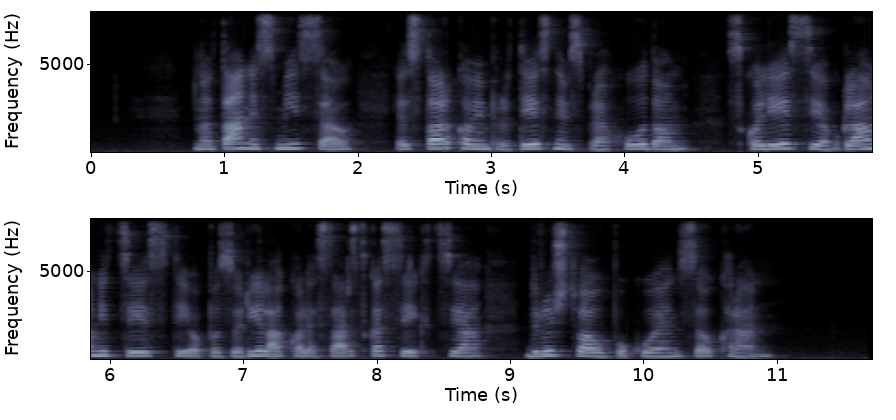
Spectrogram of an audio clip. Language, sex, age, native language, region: Slovenian, female, 18-29, Slovenian, Drava region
